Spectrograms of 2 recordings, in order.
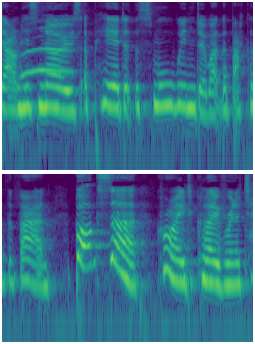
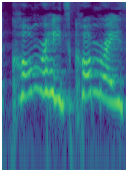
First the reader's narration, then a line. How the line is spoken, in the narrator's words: they shouted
